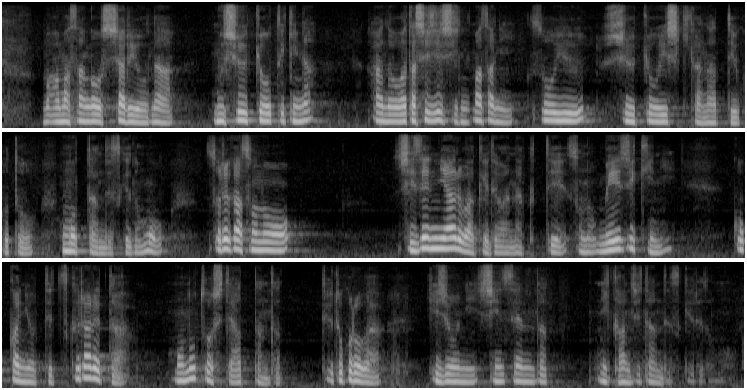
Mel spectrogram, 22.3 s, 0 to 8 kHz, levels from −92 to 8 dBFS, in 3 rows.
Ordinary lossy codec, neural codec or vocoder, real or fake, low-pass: none; none; real; 7.2 kHz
